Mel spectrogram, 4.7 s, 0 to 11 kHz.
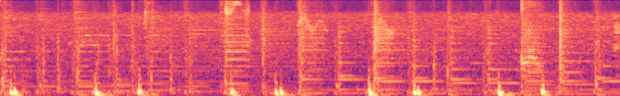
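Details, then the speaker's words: Adult man's own heart heard through a homemade digital electronic stethoscope (condenser mic and amplifier) with the diaphragm on his chest: steady paired heart thumps at about 60 a minute, soft music behind, normal heart sounds. "इसको मैं रखूँगा यहाँ पे और ये मुझे अब जो है ना हार्ट बीट अपनी कानों में सुनाई देनी शुरू हो गई है बिल्कुल और ये बहुत ज़्यादा मुझे जो है ना वो क्लियरली जो है ना सुनाई दे रही"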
